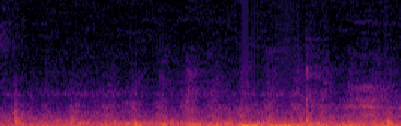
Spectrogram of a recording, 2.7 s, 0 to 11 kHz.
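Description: A train rolls into a station in the 80 Days video game, with faint rhythmic clattering and rumbling of wheels on rails and soft clanks building slightly toward the end.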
